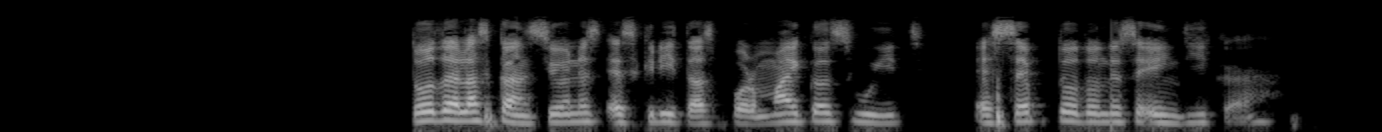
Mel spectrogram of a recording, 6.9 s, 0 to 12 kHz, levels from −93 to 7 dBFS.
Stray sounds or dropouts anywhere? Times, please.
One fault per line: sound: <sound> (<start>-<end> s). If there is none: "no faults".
no faults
